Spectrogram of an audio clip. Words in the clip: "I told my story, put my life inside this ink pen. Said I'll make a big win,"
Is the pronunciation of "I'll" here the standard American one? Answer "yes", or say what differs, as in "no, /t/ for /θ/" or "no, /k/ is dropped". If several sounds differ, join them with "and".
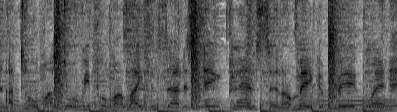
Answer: yes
